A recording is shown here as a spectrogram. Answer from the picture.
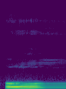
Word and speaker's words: ओम: ओम हमने ओ को लंबा खींचा मा को बहुत छोटा रखा दूसरी बार में दोनों बराबर ओम दोनों बराबर रहे और तीसरी बार में हम ओ को छोटा कर देंगे। मा को कीमा खींचेंगे।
